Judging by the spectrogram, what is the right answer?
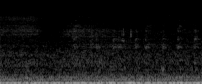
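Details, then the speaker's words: LCI RV hydraulic leveling system during a cylinder bypass test, heard from inside the cab: deep steady pump motor drone with a gritty low buzz, engaging normally; fluid found leaking from the hose. "Each time I'm listening for the motor, it kind of sounds like an electronic squirt gun is how it sounds from the inside of the cab. I want to make sure that's engaging when I'm doing that."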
